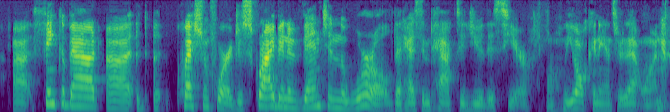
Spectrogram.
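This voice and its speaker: A woman's bright, sharp tone with lively intonation. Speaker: rabbi. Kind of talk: guided reflection in a religious service. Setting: video call. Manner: fast.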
